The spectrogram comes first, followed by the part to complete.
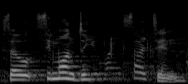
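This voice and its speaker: Woman, panel moderator, higher pitch, informal introduction, reverberant hall. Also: animated, normal speed, a little mellow, slight background noise. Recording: echoey hall, amplified from stage.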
